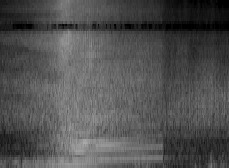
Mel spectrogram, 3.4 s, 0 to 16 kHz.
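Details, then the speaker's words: Audi S4, supercharged with Quattro all-wheel drive, pull in first gear on the open road on old winter tires: clean, smooth, evenly climbing engine note with no knocks or misses; normal engine acceleration. "it sounds so good too I mean it sounds like it could sounds so good like it needs modifications soon but you can hear the potential oh yeah this thing is great"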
